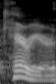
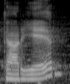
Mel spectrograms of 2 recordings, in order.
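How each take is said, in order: First: It is said like the English word carrier. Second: It is not said like the English word carrier. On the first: "Or like carrier, the English word?" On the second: "should I pronounce it like carrier?"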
